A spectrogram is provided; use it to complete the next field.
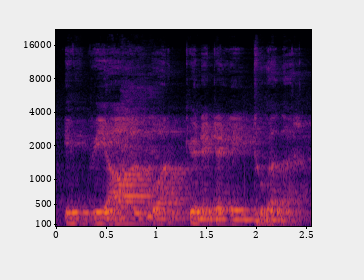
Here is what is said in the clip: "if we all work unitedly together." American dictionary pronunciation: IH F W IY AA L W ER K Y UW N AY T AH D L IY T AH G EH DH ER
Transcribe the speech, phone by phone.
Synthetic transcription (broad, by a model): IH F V IY AA L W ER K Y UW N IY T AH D IY T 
